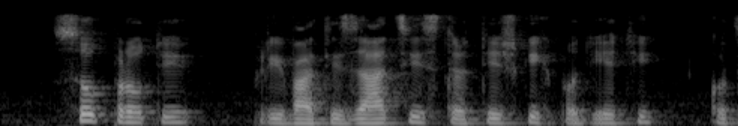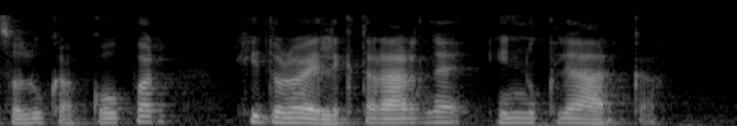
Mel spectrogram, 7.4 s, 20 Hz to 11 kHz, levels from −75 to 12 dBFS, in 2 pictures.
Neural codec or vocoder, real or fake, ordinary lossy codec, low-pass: none; real; MP3, 96 kbps; 7.2 kHz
